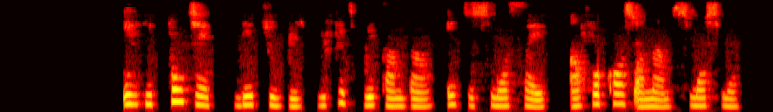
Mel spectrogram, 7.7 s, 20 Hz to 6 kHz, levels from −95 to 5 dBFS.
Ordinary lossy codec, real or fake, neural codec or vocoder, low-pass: none; real; none; 5.4 kHz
